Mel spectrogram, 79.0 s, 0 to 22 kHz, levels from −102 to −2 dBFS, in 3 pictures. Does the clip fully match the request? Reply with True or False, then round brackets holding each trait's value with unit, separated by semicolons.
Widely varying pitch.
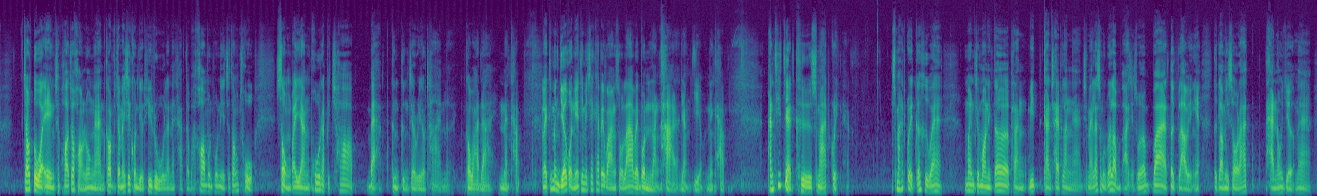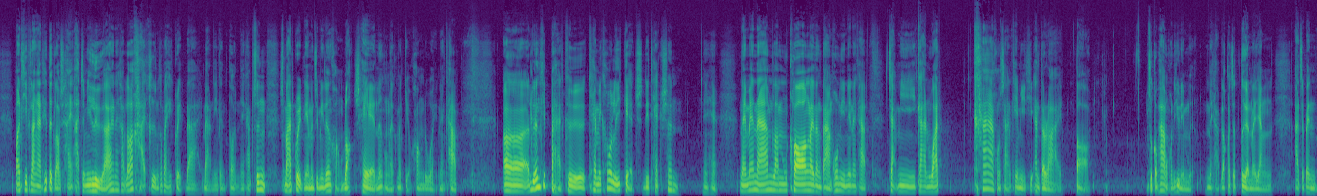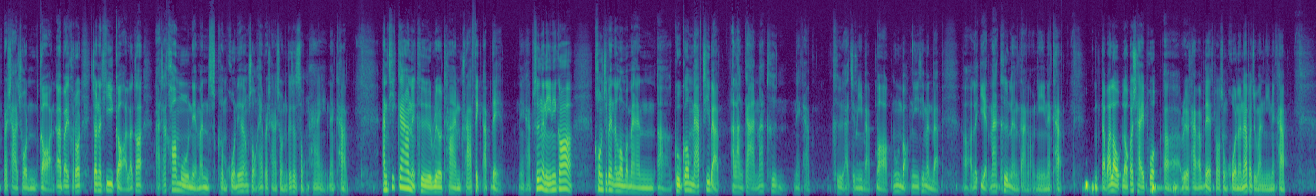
True (7.0 semitones)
